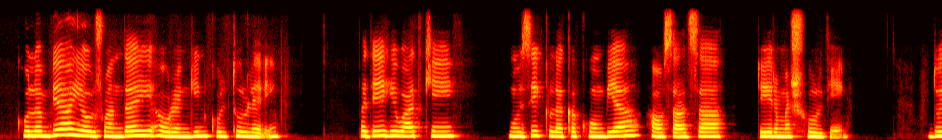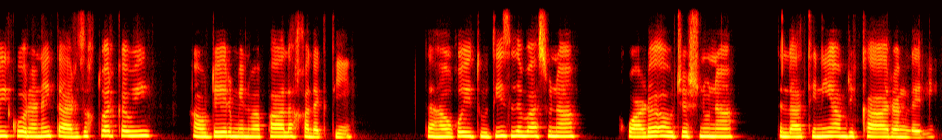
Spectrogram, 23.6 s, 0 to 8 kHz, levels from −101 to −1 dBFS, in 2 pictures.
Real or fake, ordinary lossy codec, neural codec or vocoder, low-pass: real; none; none; 7.2 kHz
